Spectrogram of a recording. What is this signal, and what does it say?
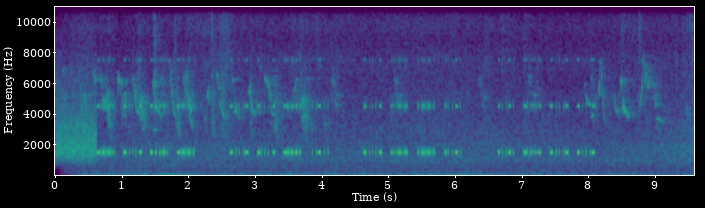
Hellschreiber (Feld-Hell, 122.5 baud), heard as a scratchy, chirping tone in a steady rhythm, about 1500 Hz, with the noise of a park. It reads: ENRB MUBT NQ84 4DMM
